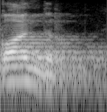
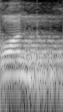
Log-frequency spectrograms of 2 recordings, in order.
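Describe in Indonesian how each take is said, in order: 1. Bunyi R di akhir jelas diucapkan. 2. Bunyi R di akhir tidak diucapkan. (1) "bacanya harus pendek, qadr" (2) "jangan qad ... R-nya enggak bunyi"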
